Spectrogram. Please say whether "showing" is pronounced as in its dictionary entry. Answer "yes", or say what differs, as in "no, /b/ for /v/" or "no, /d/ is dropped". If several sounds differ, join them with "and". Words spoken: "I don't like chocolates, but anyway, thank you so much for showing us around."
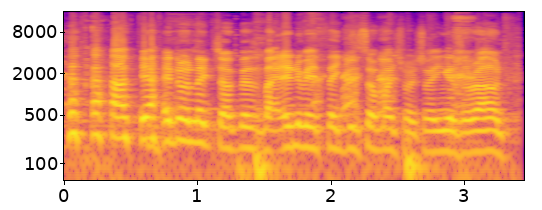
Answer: yes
